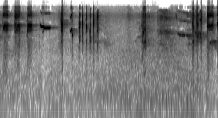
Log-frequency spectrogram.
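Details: Konin singing persistently to provoke other konin into reacting: quick strings of very high, sharp chirps and ticks with thin whistled notes, a short pause midway, then more rapid chirping.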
